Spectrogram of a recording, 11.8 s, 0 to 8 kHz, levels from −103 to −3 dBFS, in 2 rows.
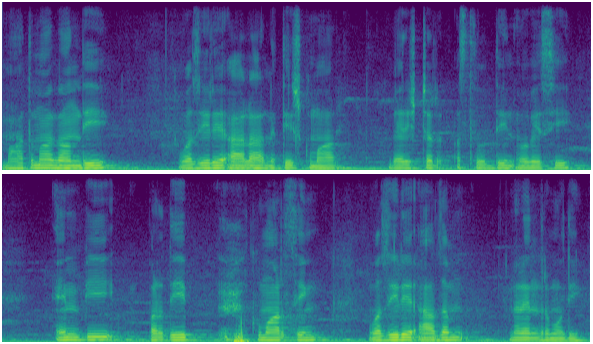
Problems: constant background noise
